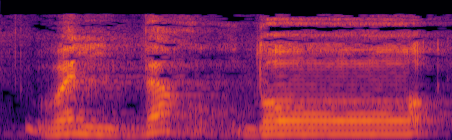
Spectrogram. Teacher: الغين والضاد والألف كمان المد بتاعها هما المفخمين، إنما والباء مرقق.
